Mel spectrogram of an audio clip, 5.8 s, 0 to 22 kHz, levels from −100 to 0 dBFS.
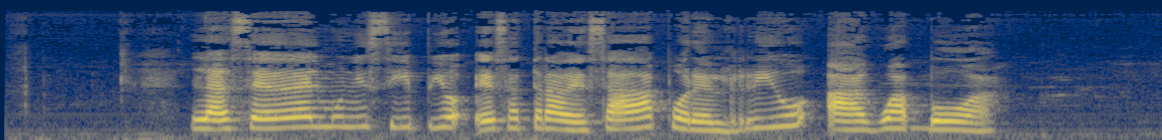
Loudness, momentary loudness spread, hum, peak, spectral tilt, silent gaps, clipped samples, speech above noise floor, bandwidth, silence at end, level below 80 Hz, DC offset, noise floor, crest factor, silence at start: -17 LUFS; 11 LU; none; -2 dBFS; -4 dB/octave; none; under 0.1%; 40 dB; 16.5 kHz; 0.85 s; -56 dBFS; under 0.1%; -56 dBFS; 16 dB; 0.95 s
